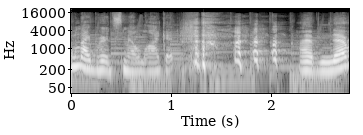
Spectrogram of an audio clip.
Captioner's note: laughs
